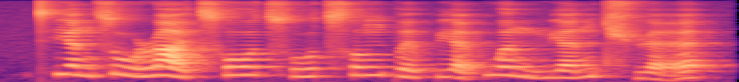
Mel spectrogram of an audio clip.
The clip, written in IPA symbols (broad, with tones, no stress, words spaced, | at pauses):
t̪ʰjɛ˥˧nsu˥˧ɻa˥˩ɪ̯ t͡sʰo˥ʊ̯t͡sʰu˧˥t͡sʰɤ˥ŋpe˨ɪ̯ pjɛ̰˨˩pwə˥˩nmjɛ˧˥nt͡ɕʰɥɛ̰˨˩˦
